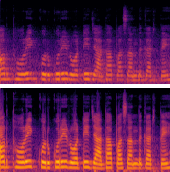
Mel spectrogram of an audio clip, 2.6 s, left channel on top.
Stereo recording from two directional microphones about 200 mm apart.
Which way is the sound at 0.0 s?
45° right (ahead or behind).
